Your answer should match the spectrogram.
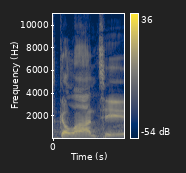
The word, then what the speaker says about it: Galante: So I think that when my grandmother got into the mix, she changed the pronunciation to Galante so that we wouldn't be associated with the Galantes anymore, but yes, Galante is the name.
